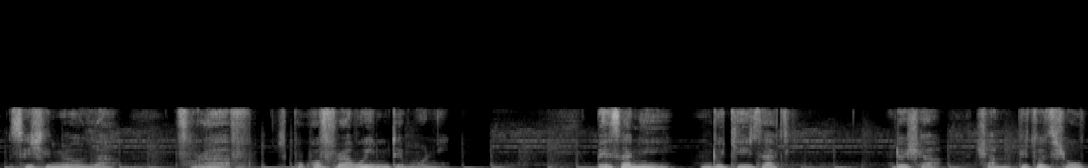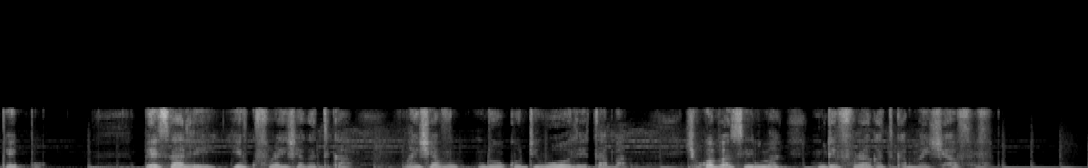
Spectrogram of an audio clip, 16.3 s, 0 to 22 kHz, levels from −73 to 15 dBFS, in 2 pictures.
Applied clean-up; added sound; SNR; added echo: none; Drum kit; 18 dB; none.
